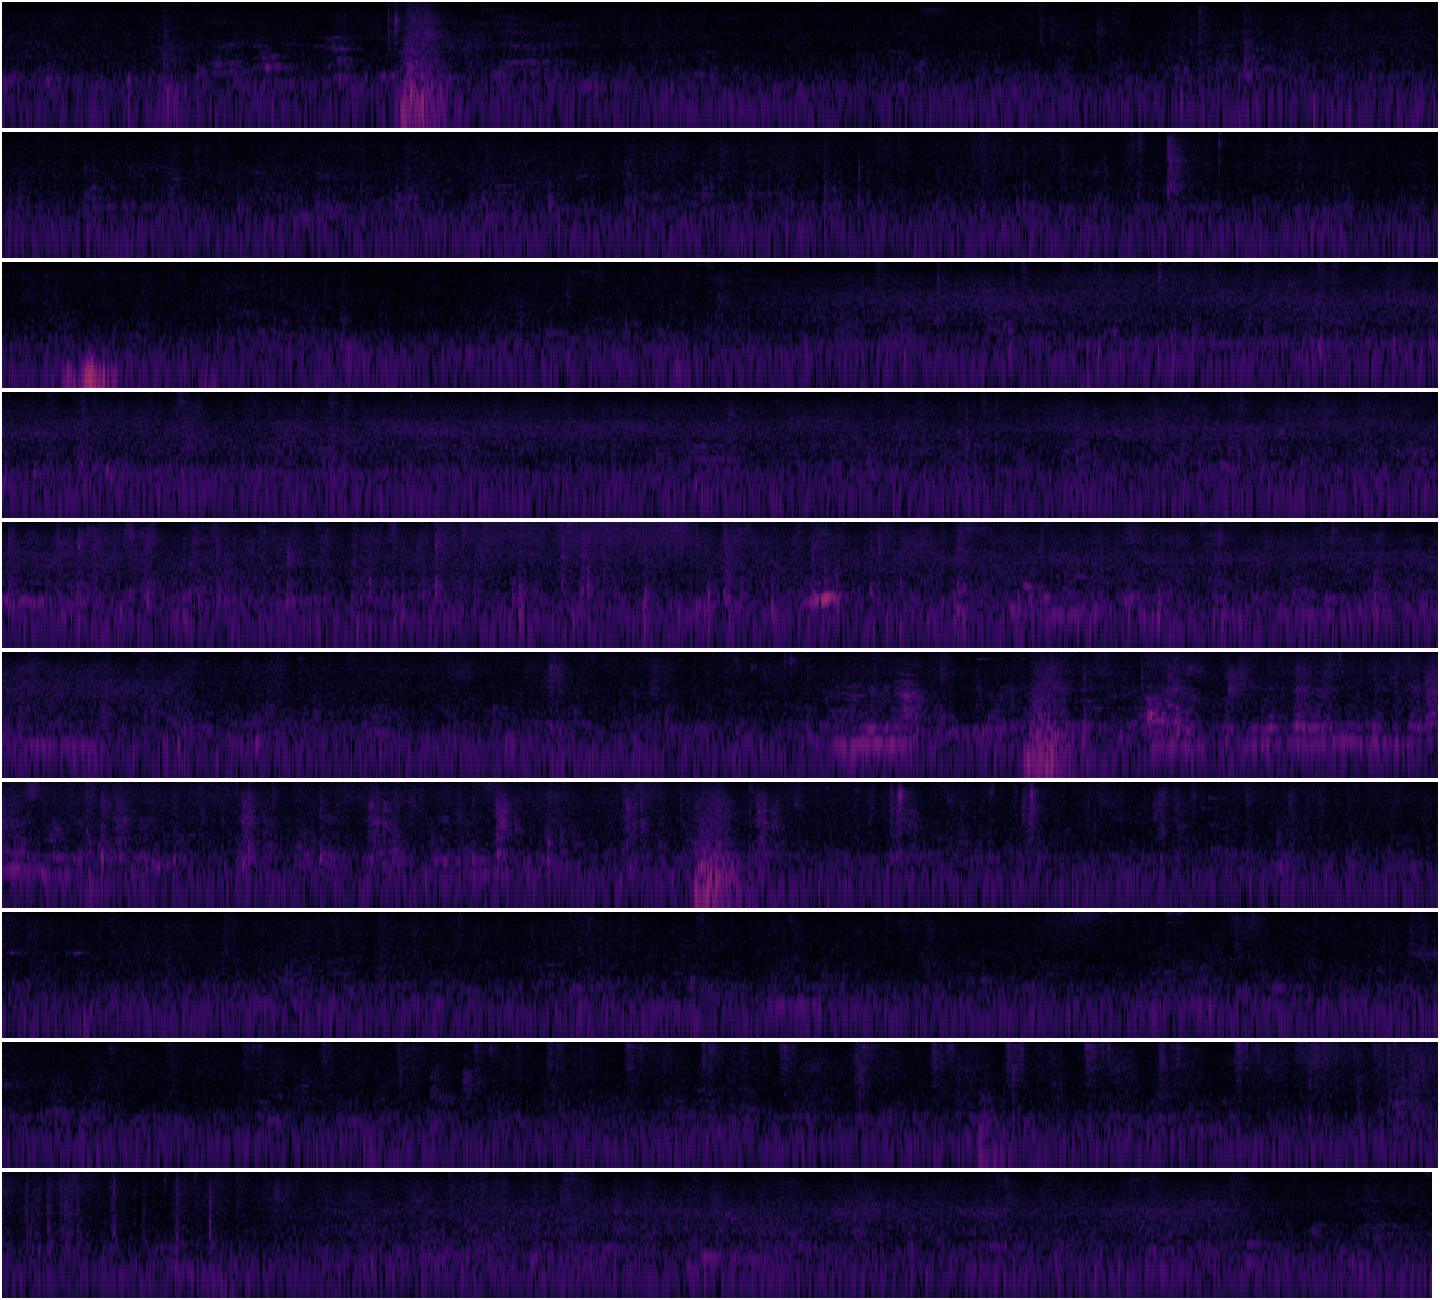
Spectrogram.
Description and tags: high school hallway quiet near bathroom distant voices and hand dryer and footsteps people walk past Montreal, Canada
footsteps, people, quiet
